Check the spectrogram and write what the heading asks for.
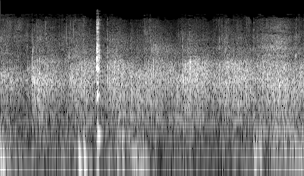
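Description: A church audience applauds the Lord steadily, a dense wash of many hands clapping at once, with one sharper clap standing out early on. No one speaks over it.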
